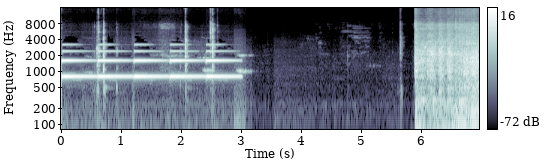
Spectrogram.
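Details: Hyundai Grand Starex that would not start, with glow plug and check engine lights flashing (ECU suspected), after a part was replaced: a few warning chimes, then the engine catches on the first crank and settles into a steady run.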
